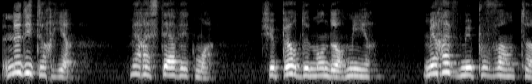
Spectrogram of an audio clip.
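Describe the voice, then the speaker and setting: A woman's voice: medium pitch, unhurried, a little mellow, husky. A woman voicing a delirious, frightened young woman in an audiobook, anxious and pleading. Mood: shaken, pleading. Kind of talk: audiobook character reading.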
